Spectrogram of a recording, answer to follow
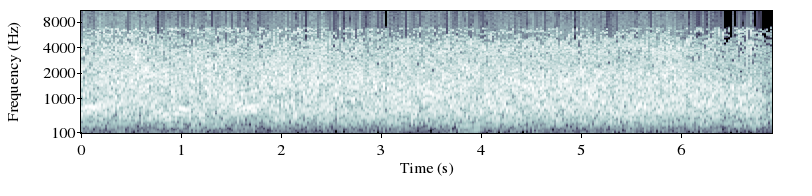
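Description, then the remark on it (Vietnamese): Sustained applause from a Buddhist audience honouring a nun, a dense, steady wash of many hands clapping at once, loud and continuous for several seconds without pause. “Thầy xin đại chúng tặng cho sư cô một tràng pháo tay.”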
